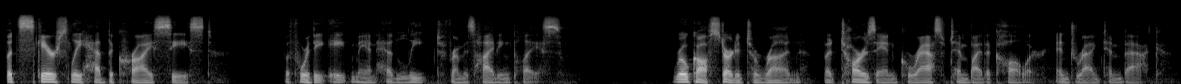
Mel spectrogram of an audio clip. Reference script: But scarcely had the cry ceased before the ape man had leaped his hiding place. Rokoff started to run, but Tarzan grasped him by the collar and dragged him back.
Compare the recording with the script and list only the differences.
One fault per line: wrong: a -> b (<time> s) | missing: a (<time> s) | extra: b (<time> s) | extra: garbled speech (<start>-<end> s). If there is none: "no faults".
extra: from (4.4 s)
